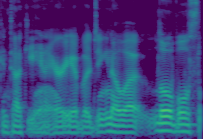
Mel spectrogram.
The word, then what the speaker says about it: Louisville: And you're from, I'm going to hopefully say this right, Louisville. – That's pretty close, Louisville. Yeah. – Louisville.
